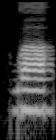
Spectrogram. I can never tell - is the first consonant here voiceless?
no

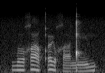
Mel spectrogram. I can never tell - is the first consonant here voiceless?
no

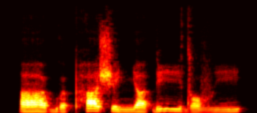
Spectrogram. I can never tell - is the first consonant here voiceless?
no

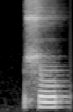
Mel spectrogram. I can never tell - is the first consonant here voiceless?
yes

